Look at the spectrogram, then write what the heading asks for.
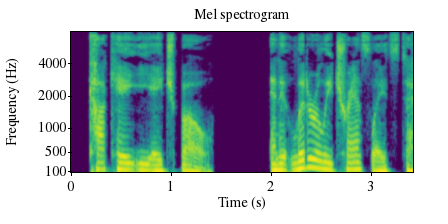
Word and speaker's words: Kakeibo: It's called Kibbo, pronounced kake ehbo, and it literally translates to household financial ledger.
